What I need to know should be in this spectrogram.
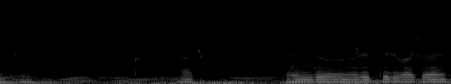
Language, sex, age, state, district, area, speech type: Hindi, male, 30-45, Uttar Pradesh, Ghazipur, rural, spontaneous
